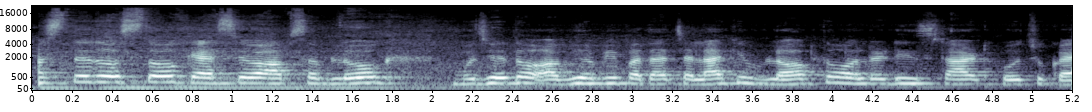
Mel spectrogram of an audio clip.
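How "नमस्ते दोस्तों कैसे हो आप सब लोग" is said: vlog greeting. Acted.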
